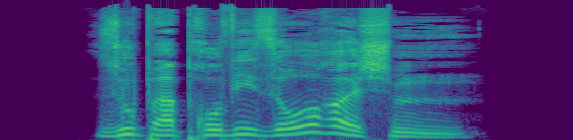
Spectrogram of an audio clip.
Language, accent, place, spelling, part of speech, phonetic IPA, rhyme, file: German, Germany, Berlin, superprovisorischem, adjective, [ˌsuːpɐpʁoviˈzoːʁɪʃm̩], -oːʁɪʃm̩, De-superprovisorischem.ogg
- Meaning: strong dative masculine/neuter singular of superprovisorisch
